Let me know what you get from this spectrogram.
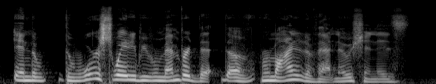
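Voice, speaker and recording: The intonation here is lively. It belongs to a man. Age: 20s. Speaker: country guitarist. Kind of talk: casual interview. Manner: animated.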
